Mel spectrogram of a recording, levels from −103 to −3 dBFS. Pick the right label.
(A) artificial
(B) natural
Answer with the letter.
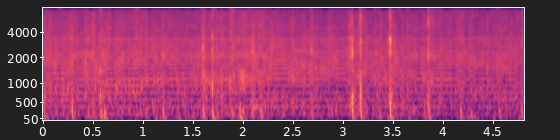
A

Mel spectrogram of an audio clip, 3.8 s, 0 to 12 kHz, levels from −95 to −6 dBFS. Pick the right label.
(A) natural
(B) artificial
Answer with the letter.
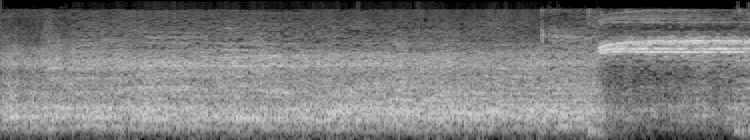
A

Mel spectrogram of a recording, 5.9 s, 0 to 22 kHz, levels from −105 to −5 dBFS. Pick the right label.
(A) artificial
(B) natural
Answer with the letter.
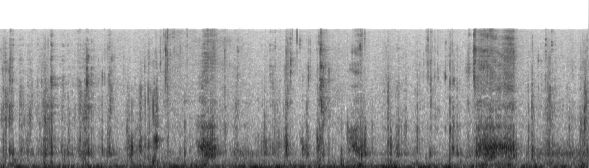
B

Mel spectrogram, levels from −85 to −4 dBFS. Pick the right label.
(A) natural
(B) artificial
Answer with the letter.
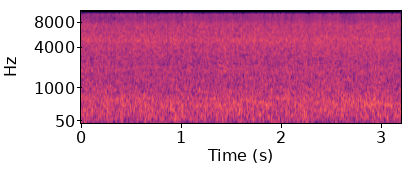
B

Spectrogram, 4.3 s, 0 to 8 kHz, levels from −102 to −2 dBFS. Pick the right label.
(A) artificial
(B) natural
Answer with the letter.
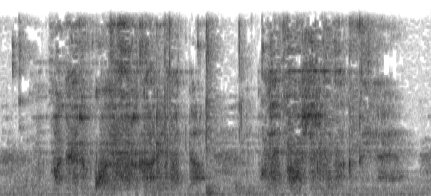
B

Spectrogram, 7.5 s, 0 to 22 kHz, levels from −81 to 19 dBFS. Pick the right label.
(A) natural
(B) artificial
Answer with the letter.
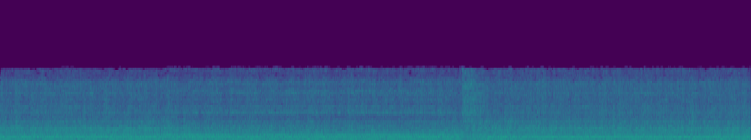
A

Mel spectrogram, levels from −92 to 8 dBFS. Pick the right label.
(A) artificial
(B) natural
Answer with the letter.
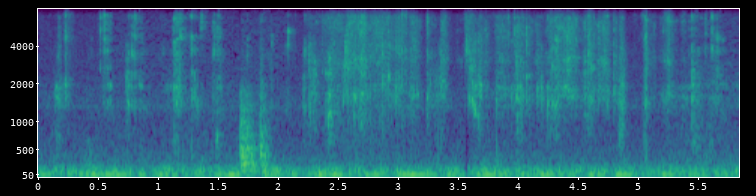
B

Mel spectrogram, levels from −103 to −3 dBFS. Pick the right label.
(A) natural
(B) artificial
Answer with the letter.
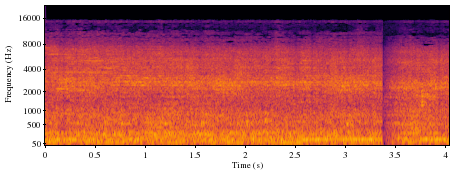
A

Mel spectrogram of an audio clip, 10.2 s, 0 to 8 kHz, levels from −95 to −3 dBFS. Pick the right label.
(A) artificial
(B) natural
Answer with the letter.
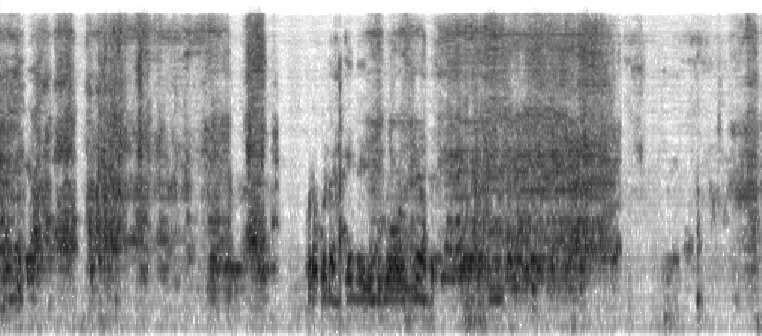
A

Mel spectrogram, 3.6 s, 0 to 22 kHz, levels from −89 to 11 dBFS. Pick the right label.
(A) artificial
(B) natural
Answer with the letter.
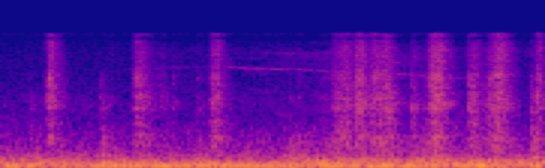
B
